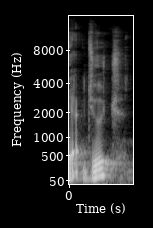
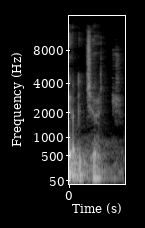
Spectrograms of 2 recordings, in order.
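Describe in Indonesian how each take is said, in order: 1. Suku kata kedua memakai vokal 'u'. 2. Suku kata kedua memakai vokal 'a'. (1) "bukan Ya'juj" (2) "tapi Ya'jaj"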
